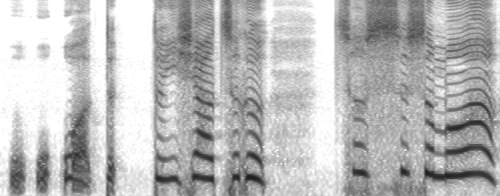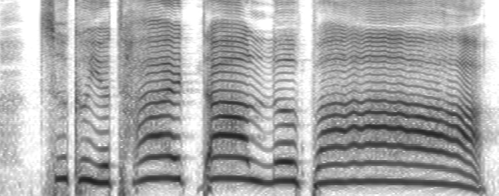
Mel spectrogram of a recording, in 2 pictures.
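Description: An excitable male river god, boastful and wide-eyed, voiced in a high, bright register as a woman puts him on for a children's storybook. He bursts into exclamations and stammers when he is astonished, and his voice sits close to a dry mic. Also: slow pace, no room sound.

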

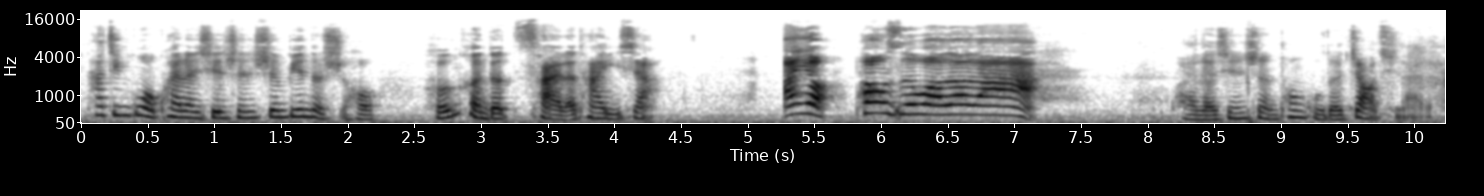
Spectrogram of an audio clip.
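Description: A woman reading a children's picture book aloud as storyteller, with expressive, lively delivery. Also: medium pitch, normal speed, slightly rough.

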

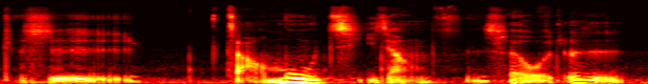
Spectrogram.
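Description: A young woman with a Taiwanese Mandarin accent hosting her own podcast, talking casually and rambling, often trailing off into a breathy near-whisper. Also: sits low, very animated, moderate pace, darkish tone, slight background noise. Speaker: podcast host. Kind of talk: casual solo monologue.

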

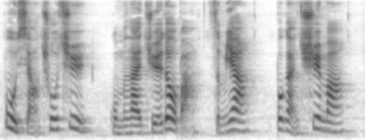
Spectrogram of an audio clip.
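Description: A hot-headed gang thug, all bluster and threats, spits out his challenges, put on by a woman reading a storybook aloud. His voice sits at an ordinary middle pitch. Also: expressive, normal speed, a bit bright. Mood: menacing. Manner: menacing, blustering.

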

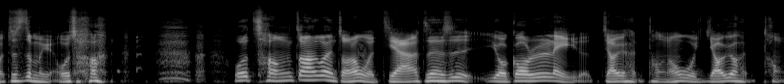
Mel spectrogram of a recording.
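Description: A young man with a fairly high voice tells a personal story in a loose, animated way. His energy swings from loud bursts down to quiet asides. The recording is close and dry, with no room sound. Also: dry recording. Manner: animated, chatty, jumps between loud excitement and quiet mumbling. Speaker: podcast host. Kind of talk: casual storytelling monologue.

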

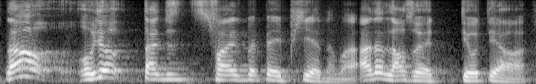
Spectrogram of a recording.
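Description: A middle-aged man with a Taiwanese Mandarin accent, a podcast host telling a story in casual chat with animated leaps into high exclaims. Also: fast talker.

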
